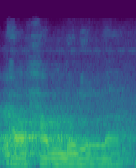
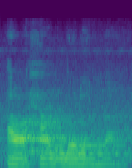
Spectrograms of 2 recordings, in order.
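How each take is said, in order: The two takes are said the same way.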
